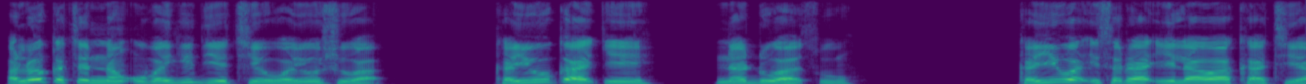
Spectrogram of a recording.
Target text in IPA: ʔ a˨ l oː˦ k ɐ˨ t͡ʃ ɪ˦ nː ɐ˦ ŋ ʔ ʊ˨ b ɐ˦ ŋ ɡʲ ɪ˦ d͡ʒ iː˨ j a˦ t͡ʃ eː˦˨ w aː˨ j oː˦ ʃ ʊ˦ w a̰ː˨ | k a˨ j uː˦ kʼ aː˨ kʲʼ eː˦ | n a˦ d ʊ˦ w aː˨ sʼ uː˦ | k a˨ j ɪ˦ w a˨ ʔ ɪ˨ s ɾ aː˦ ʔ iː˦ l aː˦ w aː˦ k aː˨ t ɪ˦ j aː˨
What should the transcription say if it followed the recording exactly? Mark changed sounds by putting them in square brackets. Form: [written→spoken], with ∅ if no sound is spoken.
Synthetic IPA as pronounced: ʔ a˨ l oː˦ k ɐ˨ t͡ʃ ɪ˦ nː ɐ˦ ŋ ʔ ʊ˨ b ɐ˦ ŋ ɡʲ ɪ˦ d͡ʒ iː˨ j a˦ t͡ʃ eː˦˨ w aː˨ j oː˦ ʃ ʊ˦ w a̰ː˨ | k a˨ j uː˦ kʼ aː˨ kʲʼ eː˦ | n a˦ d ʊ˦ w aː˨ sʼ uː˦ | k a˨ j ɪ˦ w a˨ ʔ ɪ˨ s ɾ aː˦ ʔ iː˦ l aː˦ w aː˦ k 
